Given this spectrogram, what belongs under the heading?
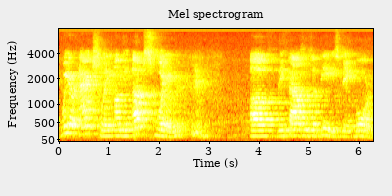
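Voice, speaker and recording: A man teaching a beekeeping class to a live audience in a lively lecture manner, often putting questions to the room. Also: on the high side. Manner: energetic, asks the audience questions. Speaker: beekeeping instructor. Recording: echoey hall from far off, hiss.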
